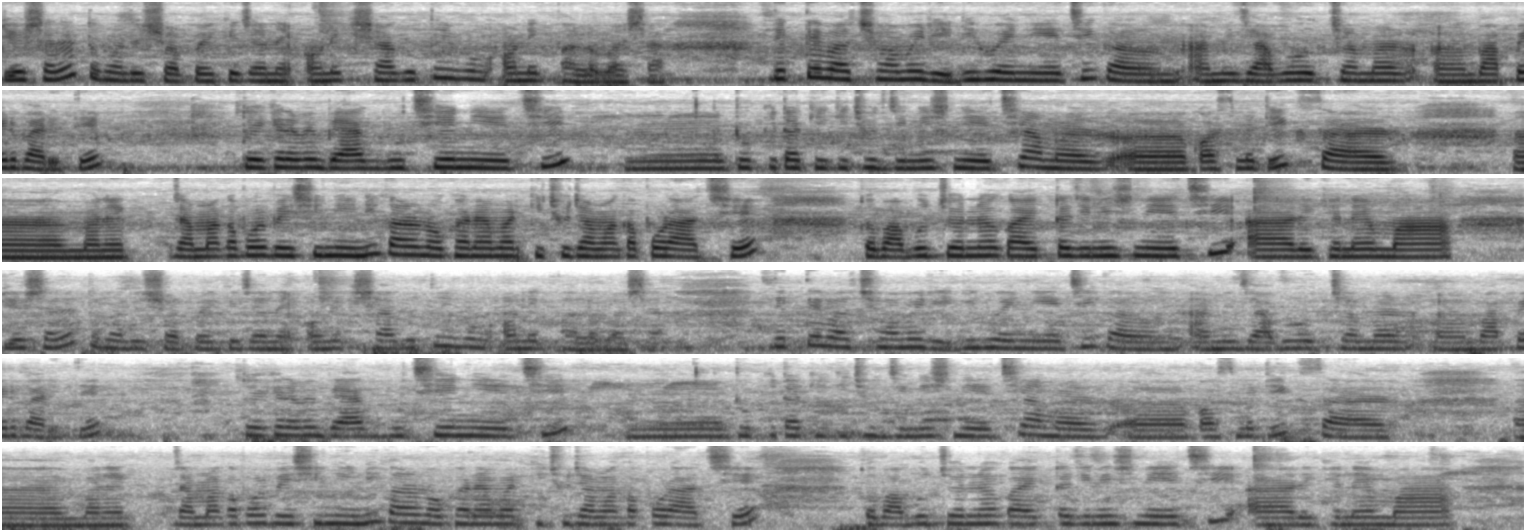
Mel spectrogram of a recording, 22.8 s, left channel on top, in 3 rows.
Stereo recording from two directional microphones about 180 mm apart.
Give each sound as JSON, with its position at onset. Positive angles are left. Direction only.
{"t": 0.0, "sound": "speech", "side_deg": 15}
{"t": 3.8, "sound": "speech", "side_deg": 20}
